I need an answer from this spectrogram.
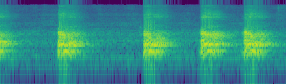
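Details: Old English Sheepdog with her puppies outdoors in the sun in Texas during puppy socialization, barking as though calling her young; four loud, sharp barks, the last three coming about half a second apart.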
